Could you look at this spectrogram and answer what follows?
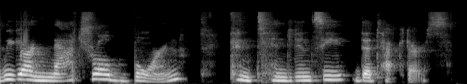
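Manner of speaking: normal talking voice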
